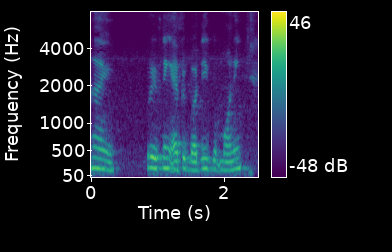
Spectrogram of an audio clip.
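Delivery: flat, passionless, unenthusiastic voice. Showing an audience how a greeting sounds without passion, flat and passionless. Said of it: "there's no passion in my voice".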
